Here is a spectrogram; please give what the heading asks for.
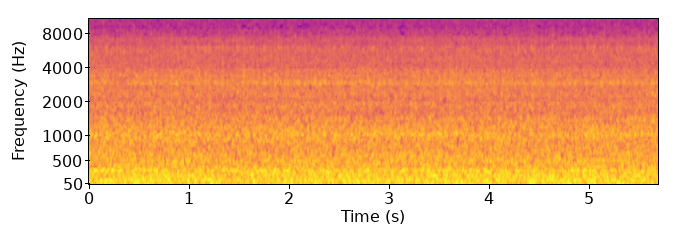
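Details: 2009 Chevy Colorado 3.7 idling after thermostat replacement while coolant purges air bubbles, warming to about 88 degrees: steady, even low idle with no knocks, ticks or misses; healthy, AC-off light cleared, temperature gauge working again.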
